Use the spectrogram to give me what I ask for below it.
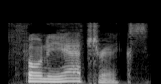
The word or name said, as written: phoniatrics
